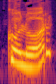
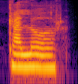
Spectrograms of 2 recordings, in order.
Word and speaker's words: calor: ¿Tienes color, Katy? Calor. ¿Tienes calor? ¿Tienes calor? Sí, tengo calor. Okay, she just corrected my pronunciation, which is why I am not speaking Spanish or teaching Spanish, but Katy is.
